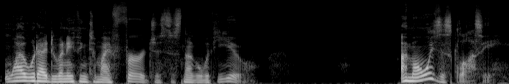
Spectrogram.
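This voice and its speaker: A man playing a shy, sweet, earnest dog-person roommate in an intimate boyfriend ASMR roleplay, speaking softly and hesitantly. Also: mid-range voice, lively intonation, dry recording, studio quality, natural voice. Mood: flustered, defensive. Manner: soft, hesitant, halting, bashfully rambling.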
